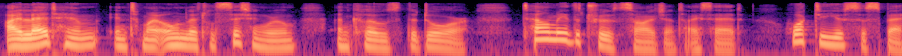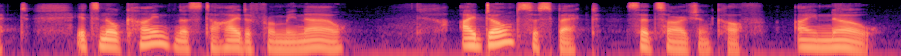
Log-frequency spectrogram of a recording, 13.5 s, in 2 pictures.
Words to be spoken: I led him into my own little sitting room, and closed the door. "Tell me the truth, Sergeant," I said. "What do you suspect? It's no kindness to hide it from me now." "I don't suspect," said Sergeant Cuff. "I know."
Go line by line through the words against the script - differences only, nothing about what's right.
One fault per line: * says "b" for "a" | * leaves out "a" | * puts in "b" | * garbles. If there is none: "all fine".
all fine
